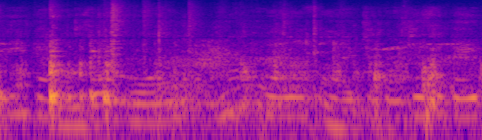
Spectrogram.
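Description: A dog eating fast from a plastic slow-feeder bowl: a few sharp clicks and clatter of food and teeth against the bowl.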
